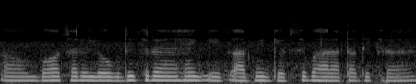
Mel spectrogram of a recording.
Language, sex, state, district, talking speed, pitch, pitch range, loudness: Hindi, female, Uttar Pradesh, Gorakhpur, 230 wpm, 180 Hz, 175-185 Hz, -30 LUFS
